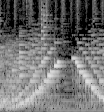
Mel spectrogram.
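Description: Piano playing a fast run of notes up the keyboard, then running back down in the second half, like a warm-up glissando.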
